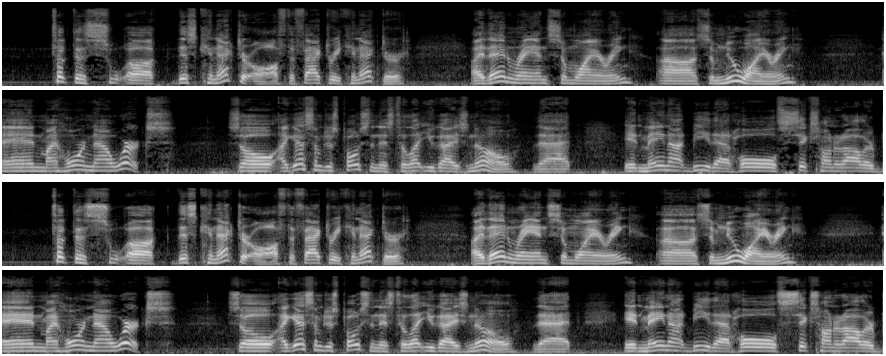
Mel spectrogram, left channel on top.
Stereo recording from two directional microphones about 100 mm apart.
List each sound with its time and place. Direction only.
0.5 s speech: 40° left (ahead or behind)
1.3 s speech: 30° left (ahead or behind)
16.2 s speech: 25° left (ahead or behind)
